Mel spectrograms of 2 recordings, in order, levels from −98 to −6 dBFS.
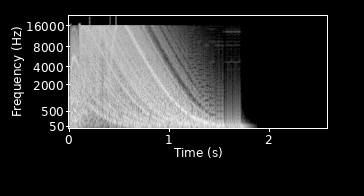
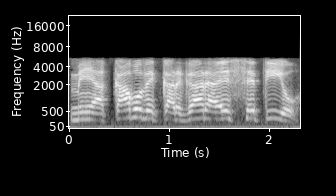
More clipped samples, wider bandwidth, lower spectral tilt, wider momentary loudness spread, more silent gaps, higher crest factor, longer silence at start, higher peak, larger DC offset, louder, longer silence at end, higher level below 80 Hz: neither; first, 16.5 kHz vs 5.4 kHz; first, -2 dB/octave vs 0 dB/octave; first, 16 LU vs 2 LU; neither; about the same, 14 dB vs 12 dB; about the same, 0 s vs 0 s; about the same, 0 dBFS vs 0 dBFS; second, under 0.1% vs 0.3%; about the same, -11 LUFS vs -10 LUFS; first, 0.8 s vs 0 s; first, -30 dBFS vs -62 dBFS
